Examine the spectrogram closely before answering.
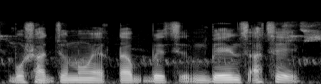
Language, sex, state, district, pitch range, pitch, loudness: Bengali, male, West Bengal, Alipurduar, 95-105 Hz, 100 Hz, -17 LUFS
